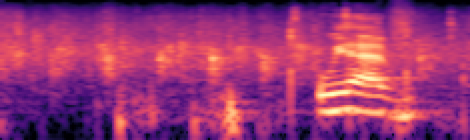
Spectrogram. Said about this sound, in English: Can we give all of our panelists a round of applause?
